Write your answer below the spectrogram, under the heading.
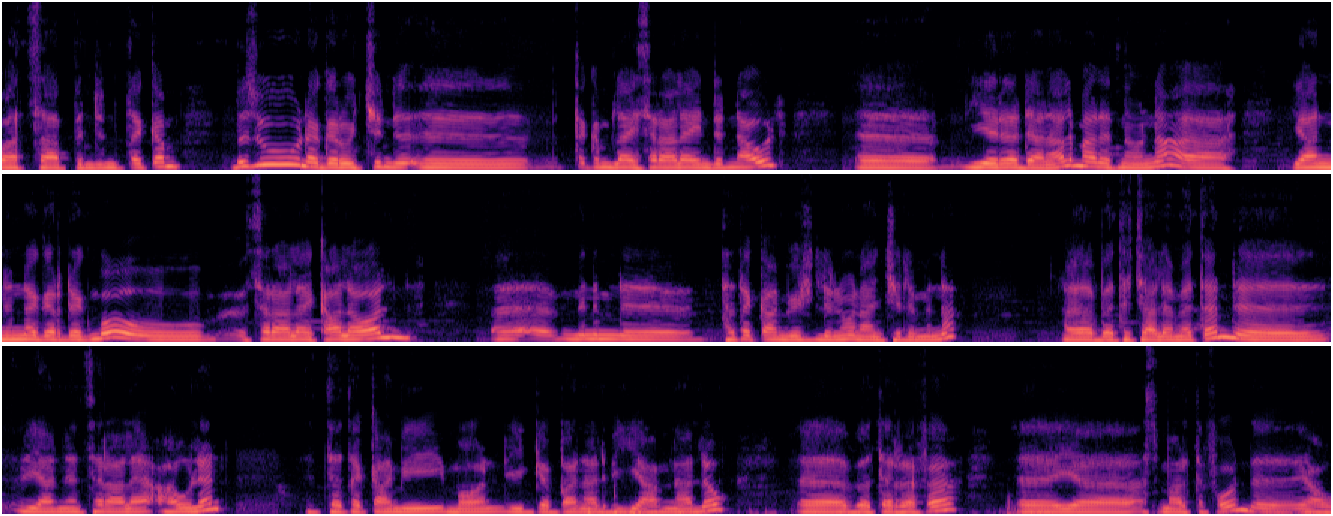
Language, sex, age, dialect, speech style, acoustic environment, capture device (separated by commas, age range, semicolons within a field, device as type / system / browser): Amharic, male, 45-54, Ethiopia - Addis Ababa, happy, people talking, mobile / Linux / Chrome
